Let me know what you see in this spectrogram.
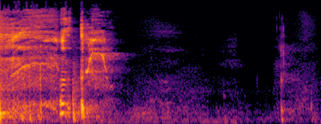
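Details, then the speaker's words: Simulated, acted coughing in a comedy skit: two or three sharp coughs over background music, then near silence and one last brief cough. "keep on coughing that's what that's what happens when you have too"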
